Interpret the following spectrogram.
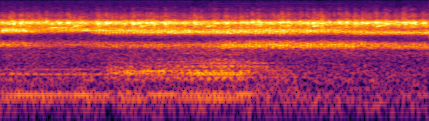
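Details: Tree frogs calling at night in a swamp in the backwoods of North Carolina: a dense, unbroken high trilling chorus, with low droning croaks underneath during the first two and a half seconds.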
